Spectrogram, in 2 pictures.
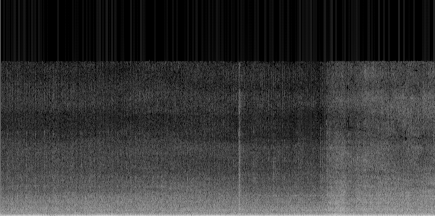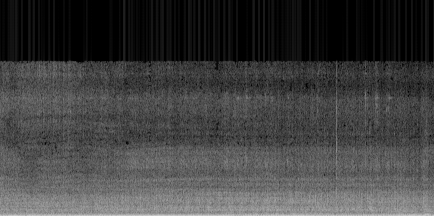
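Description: Off-road trial truck's engine running steadily at low revs as the truck crawls slowly through a steep, sandy section.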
